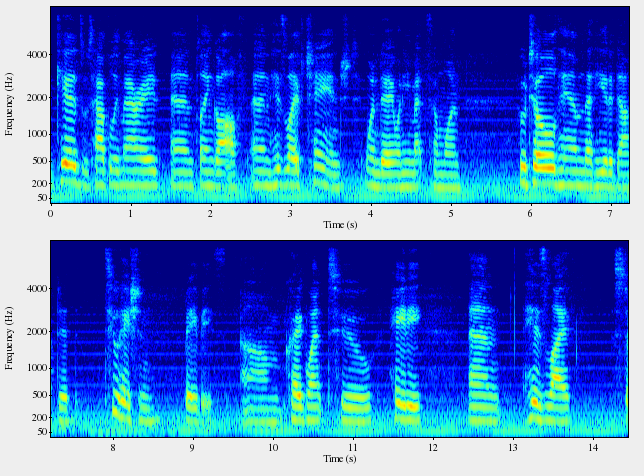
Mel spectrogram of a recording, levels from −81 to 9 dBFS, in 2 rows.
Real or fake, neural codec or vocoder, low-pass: real; none; 7.2 kHz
